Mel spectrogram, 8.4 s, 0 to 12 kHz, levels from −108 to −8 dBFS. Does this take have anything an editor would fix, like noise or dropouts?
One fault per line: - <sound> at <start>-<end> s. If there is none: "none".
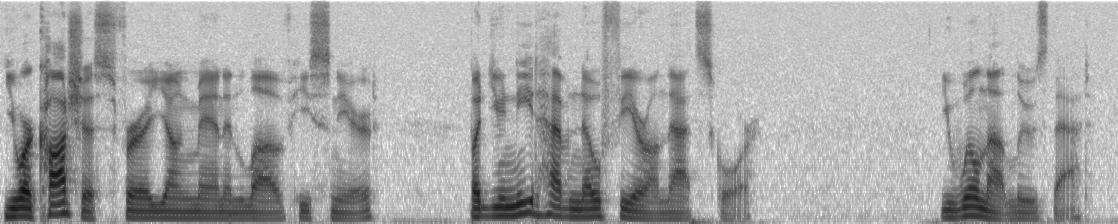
none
